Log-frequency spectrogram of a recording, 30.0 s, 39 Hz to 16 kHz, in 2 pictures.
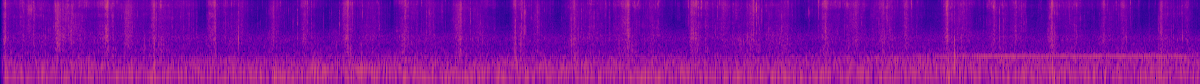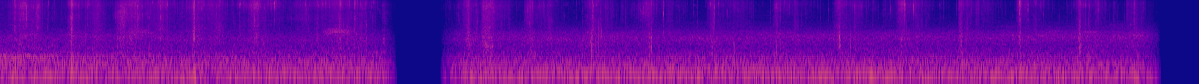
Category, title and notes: Sound effects > Human sounds and actions
Footsteps, Human, Leaves, Sidewalk, Sneakers, Ambience, Wind, Birds, Walk, Run
Recorded with a Tascam DR-05X. Thank you!
Human, Run, Birds, Ambience, Footsteps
